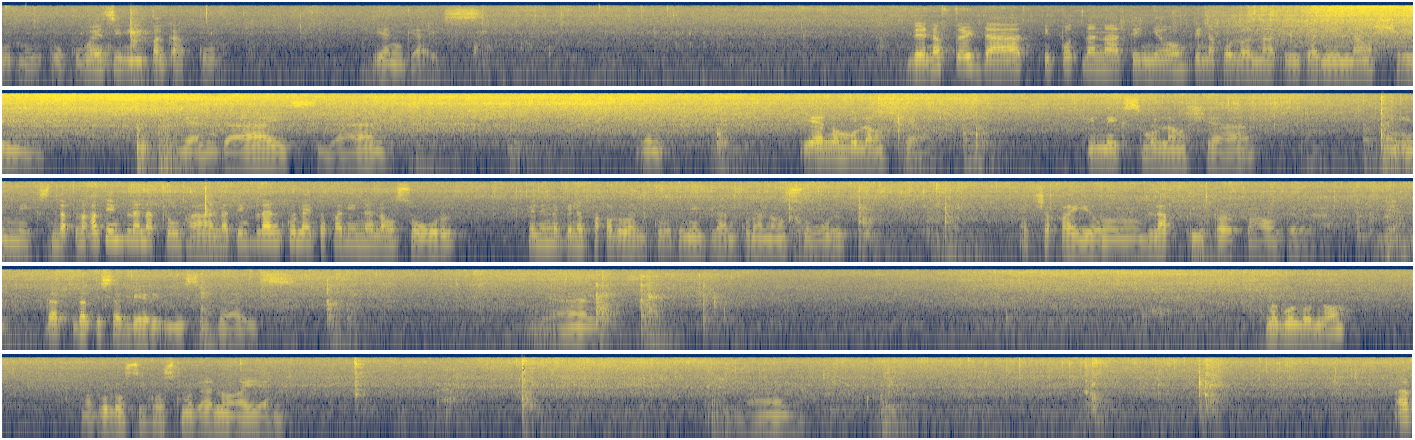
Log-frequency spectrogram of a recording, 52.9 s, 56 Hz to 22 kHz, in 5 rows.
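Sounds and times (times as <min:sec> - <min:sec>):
shrimp sizzling in a pan: 0:00.0 - 0:52.9.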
